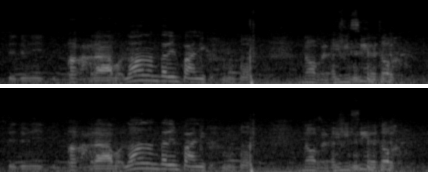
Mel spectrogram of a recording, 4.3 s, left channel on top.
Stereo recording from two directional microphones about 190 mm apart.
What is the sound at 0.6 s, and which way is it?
Speech, 5° left (ahead or behind).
